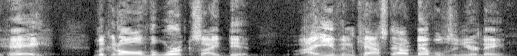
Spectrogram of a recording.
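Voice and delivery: hint of a self-proud servant at judgment; boastful plea. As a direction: lightly play someone pleading their good works. Boastful soul before God.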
